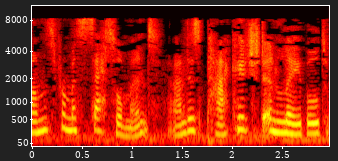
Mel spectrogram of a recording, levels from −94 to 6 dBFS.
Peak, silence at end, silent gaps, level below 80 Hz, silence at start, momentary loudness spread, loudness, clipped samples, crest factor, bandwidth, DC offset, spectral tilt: -8 dBFS; 0 s; none; -56 dBFS; 0 s; 9 LU; -26 LUFS; under 0.1%; 16 dB; 8.8 kHz; under 0.1%; -4 dB/octave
